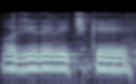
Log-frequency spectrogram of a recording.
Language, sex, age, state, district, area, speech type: Punjabi, male, 45-60, Punjab, Amritsar, urban, spontaneous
